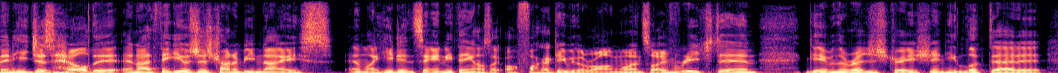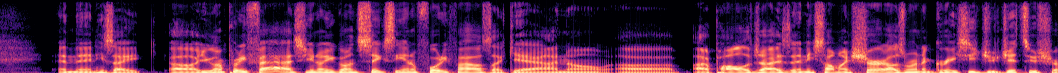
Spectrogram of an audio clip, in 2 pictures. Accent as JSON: {"language": "English", "town": "Henderson", "region": "Nevada", "country": "United States"}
